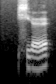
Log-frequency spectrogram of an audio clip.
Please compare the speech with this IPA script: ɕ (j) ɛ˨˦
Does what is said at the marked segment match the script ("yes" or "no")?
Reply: yes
